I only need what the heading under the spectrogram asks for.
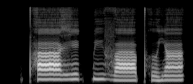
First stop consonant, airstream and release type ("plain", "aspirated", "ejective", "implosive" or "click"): aspirated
